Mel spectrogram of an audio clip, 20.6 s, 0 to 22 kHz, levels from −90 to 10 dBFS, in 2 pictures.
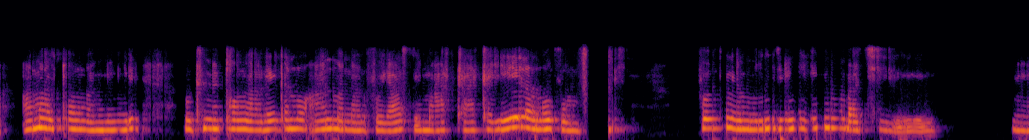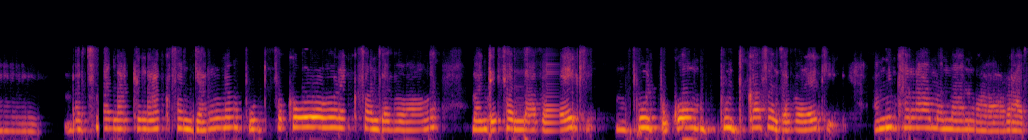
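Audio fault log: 8.35–8.42 s, short stall from a late packet: a packet arrived about 40 ms late and the jitter buffer briefly ran dry. The receiver stretched the last sound for those 40 ms and then picked up exactly where it left off, so nothing is lost. What you hear is one sound held a touch too long, with a faint buzzy or dipped quality during the hold.
8.39–8.45 s and 10.43–10.49 s, lost packet rebuilt from error correction: in each case a 60 ms stretch was lost. The following packet carried a low-bitrate backup copy, so Opus played that copy and there is no gap. The rebuilt audio sounds rougher and noisier than the surrounding material. The second instance comes just before "mba tsy malakilaky fandianan̈a". Because this call runs at about 20 kbps with audio up to 6 kHz, the effect shows as coarseness rather than as lost treble.
9.53–9.74 s, long network dropout: about 0.18 s of audio is gone. 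The last sound carries on as a buzz that fades to near-silence, and then the audio resumes further along without the missing part. The most likely cause is a stretch in which no packets arrived, so the receiver had nothing to play and could only extend and then fade what it already had.
9.77–9.94 s, burst of packet loss: just after the dropout, about 120 ms of consecutive packets failed to arrive in time. The receiver extended the last sound and faded it over roughly 110 ms, which gives a held buzz or hiss. The audio then jumps ahead, so the content in between is missing. The playout timing also shifts by about 11 ms as the buffer adjusts.
15.48–17.16 s, repeated packet loss (robotic sound): three separate losses fall within this span, about 180 ms in total, and the longest is around 119 ms. Each hole is patched by continuing the previous sound, and roughly a tenth of the span is concealment. 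The result is a choppy texture with small pieces missing, because the patches recur before the audio fully settles.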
